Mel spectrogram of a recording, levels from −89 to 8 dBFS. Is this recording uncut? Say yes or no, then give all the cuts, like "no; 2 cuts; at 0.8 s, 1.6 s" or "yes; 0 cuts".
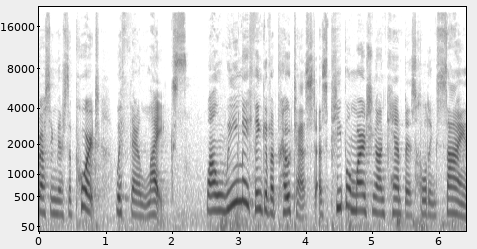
yes; 0 cuts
